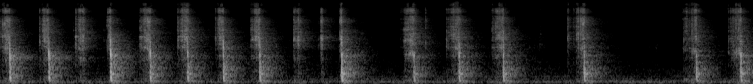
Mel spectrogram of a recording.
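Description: Knife chopping celery stalks on a cutting board, a steady run of sharp, close, evenly spaced thuds, roughly two or three per second, with no talking.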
